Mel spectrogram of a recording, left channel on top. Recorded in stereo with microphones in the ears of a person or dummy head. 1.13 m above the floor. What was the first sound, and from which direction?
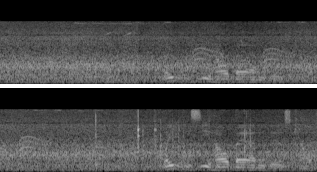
A man speaking, 75° right (ahead or behind).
